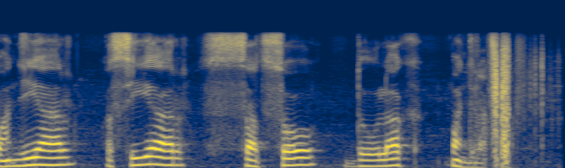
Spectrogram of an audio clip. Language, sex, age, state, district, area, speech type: Punjabi, male, 45-60, Punjab, Amritsar, rural, spontaneous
